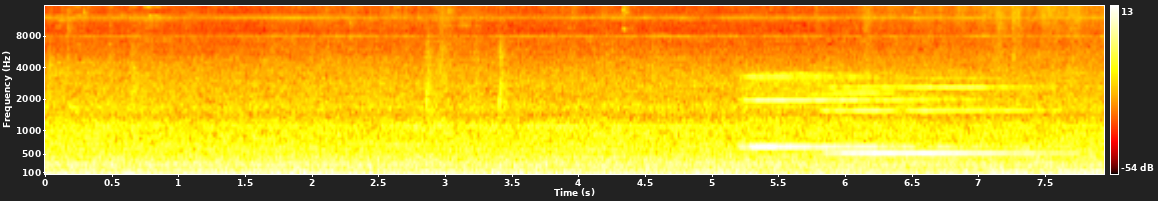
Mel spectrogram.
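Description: Steady low hum and rumble of a Kawasaki-Sifang C151B metro train standing at a station with its doors open. About five seconds in, a two-note electronic chime sounds, the second note lower, each note held for a second or more.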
